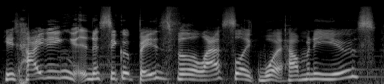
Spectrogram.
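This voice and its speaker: A woman's voice: a little high, normal speed, fairly bright tone. A woman live streaming a game, chatting casually and informally with viewers. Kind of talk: casual game stream chat with reading aloud. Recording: game music behind the voice.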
